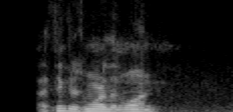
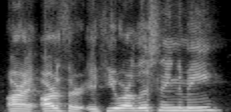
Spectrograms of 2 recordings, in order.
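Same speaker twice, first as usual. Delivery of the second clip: louder, raised voice to get attention; calling out; 8 dB louder than usual. Real, not acted. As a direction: project it across the room to reach him. Calling out to viewer Arthur.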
